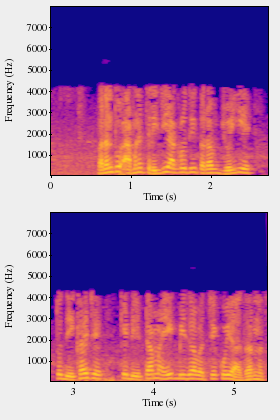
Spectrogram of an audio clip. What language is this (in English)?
Gujarati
